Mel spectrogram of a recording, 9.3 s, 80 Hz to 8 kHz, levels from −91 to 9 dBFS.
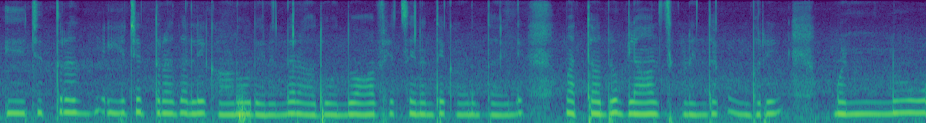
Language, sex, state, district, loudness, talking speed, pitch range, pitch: Kannada, female, Karnataka, Belgaum, -22 LUFS, 105 wpm, 230-255 Hz, 240 Hz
